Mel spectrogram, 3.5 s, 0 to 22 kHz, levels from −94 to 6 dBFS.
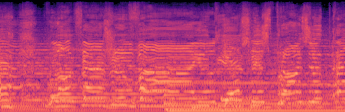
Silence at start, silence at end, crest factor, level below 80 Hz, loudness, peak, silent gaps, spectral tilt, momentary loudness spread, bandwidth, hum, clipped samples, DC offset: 0 s; 0 s; 12 dB; -26 dBFS; -13 LUFS; 0 dBFS; none; -3.5 dB/octave; 3 LU; over 20 kHz; none; under 0.1%; under 0.1%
